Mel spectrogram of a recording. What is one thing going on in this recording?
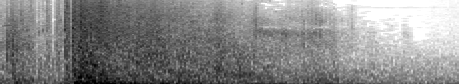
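An explosion booms and rumbles away in a video game.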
